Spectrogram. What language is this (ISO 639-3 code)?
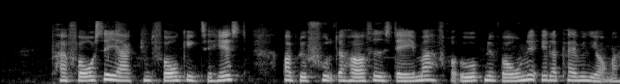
dan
